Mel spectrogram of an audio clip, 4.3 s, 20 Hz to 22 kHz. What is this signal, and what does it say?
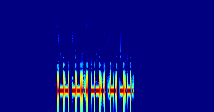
Morse code, heard as a keyed tone, about 48 wpm, 700 Hz. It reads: W7ZRC
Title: Call Signs Repeated 3x - 50wpm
